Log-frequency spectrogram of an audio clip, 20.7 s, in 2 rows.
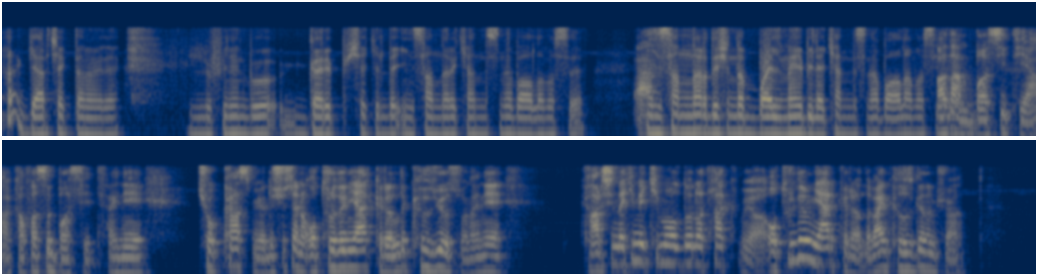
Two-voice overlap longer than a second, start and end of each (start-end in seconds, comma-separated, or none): none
